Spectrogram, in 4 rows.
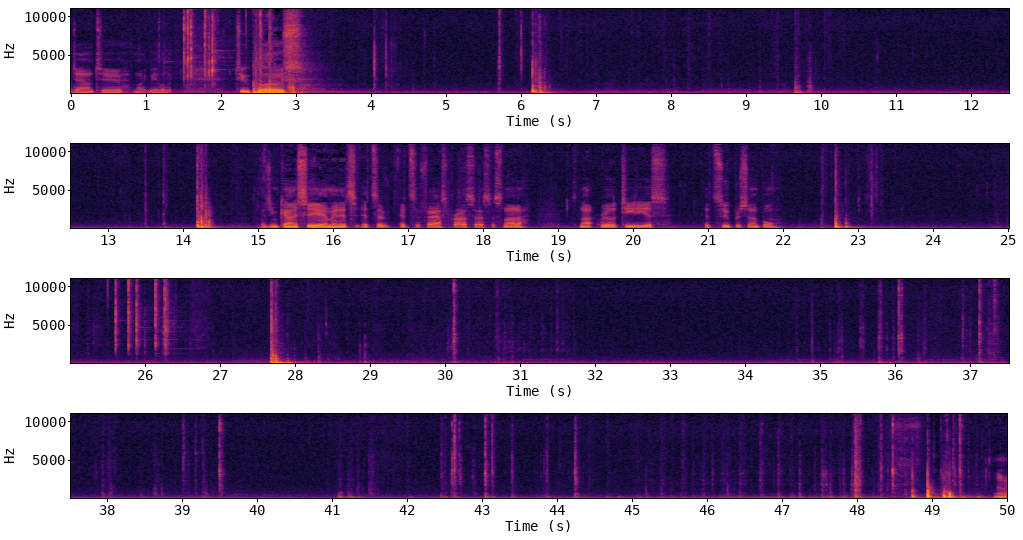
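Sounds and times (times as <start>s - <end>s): tools clattering: 1.2s - 3.2s, 25.6s - 26.9s.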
